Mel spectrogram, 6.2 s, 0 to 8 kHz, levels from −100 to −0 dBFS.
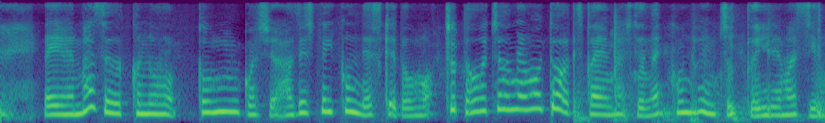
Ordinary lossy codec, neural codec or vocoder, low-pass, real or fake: none; codec, 16 kHz, 1 kbps, FreqCodec, larger model; 7.2 kHz; fake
